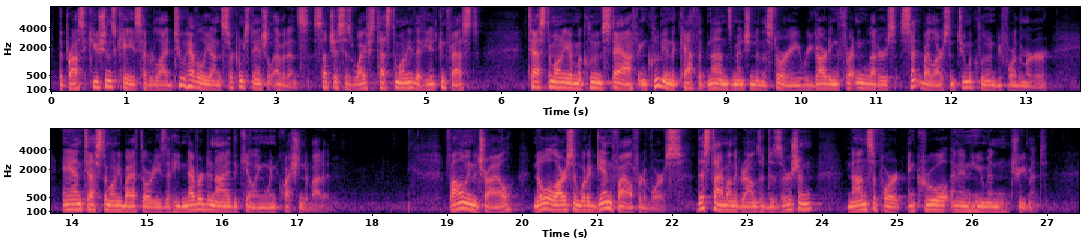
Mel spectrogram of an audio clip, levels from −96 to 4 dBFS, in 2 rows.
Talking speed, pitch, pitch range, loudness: 175 wpm, 120 Hz, 110-140 Hz, -27 LUFS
